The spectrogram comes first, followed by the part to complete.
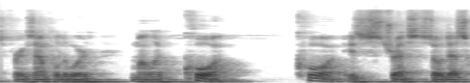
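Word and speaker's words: молоко: o's they're not stressed so the O's that are not stressed they're pronounced as ah the O that is stressed is pronounced as or that's it there is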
